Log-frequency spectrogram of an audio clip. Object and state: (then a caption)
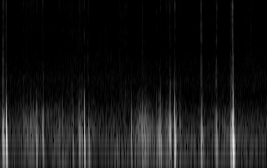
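Cardboard jigsaw puzzle. Metal tweezers poke and pick at assembled cardboard jigsaw puzzle pieces, with nails nearby. Several short, dull, low taps land irregularly, the last one the loudest, with soft crunchy scratching between them. Each tap stops almost instantly, leaving brief quiet gaps.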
